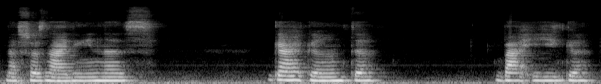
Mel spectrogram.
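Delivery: slow, low meditation voice; guided meditation. Acted. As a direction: guide attention gently, slowly. Guides body scan slowly.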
